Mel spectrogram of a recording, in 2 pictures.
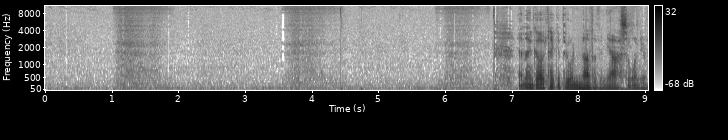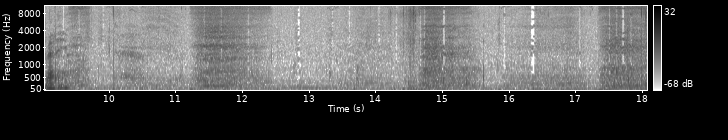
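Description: A man breathes out slowly and deeply.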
